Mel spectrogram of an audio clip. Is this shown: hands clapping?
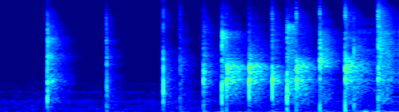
yes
